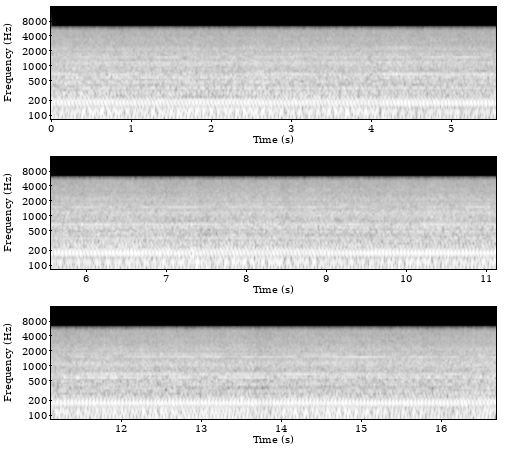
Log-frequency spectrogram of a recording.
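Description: Excavator's diesel engine running steadily with a constant low hum, powering the hydraulics as the newly fitted thumb attachment is cycled open and closed.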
